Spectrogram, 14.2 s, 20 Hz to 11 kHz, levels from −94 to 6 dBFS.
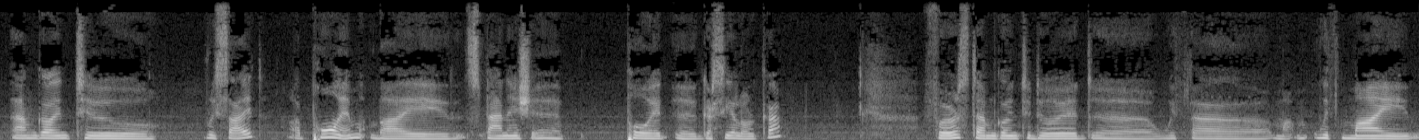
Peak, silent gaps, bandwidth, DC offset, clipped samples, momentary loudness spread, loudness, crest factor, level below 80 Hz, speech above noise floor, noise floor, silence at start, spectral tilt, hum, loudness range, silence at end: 0 dBFS; none; 11 kHz; 0.2%; under 0.1%; 14 LU; -22 LUFS; 20 dB; -44 dBFS; 28 dB; -49 dBFS; 0.1 s; -6 dB/octave; none; 3 LU; 0 s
